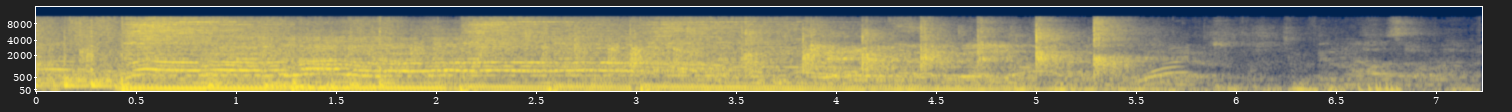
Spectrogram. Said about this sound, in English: So come see him and support him this Friday. But clap right now wildly for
